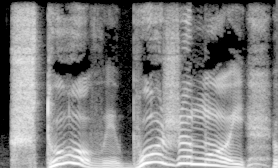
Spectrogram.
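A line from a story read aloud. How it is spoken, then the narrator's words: Exclaiming, feigned astonishment. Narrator (Russian): воскликнул Генрих, прекрасно разыгрывая изумление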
